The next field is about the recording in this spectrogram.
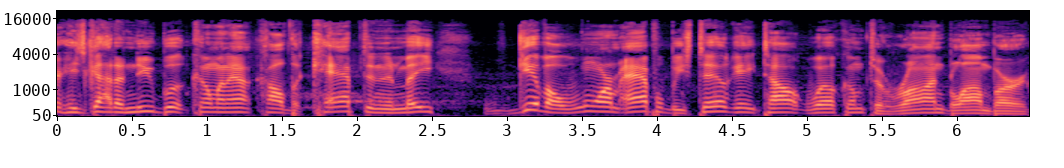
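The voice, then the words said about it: Southern American accent. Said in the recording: “I love your southern accent like mine.”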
